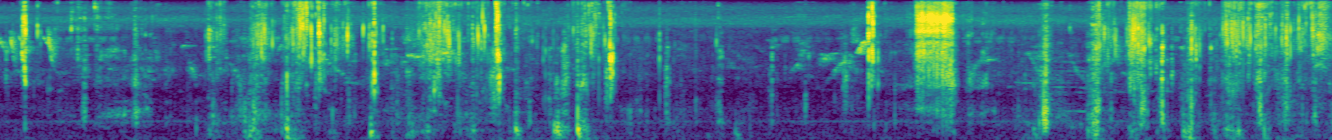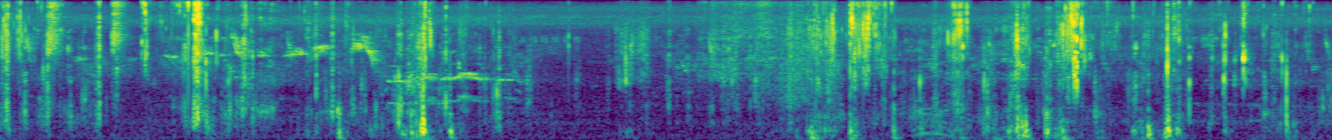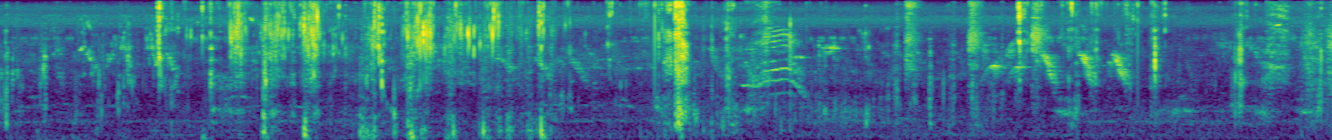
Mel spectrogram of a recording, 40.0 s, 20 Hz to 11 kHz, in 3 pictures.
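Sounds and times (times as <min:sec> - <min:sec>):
close-miked chewing and lip-smacking: 0:00.0 - 0:39.9
crunching bites: 0:00.0 - 0:39.9
rooster crowing: 0:17.0 - 0:18.8.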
